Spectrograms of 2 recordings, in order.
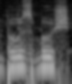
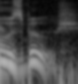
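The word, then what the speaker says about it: amuse-bouche: And a booze moosh, if you would.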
